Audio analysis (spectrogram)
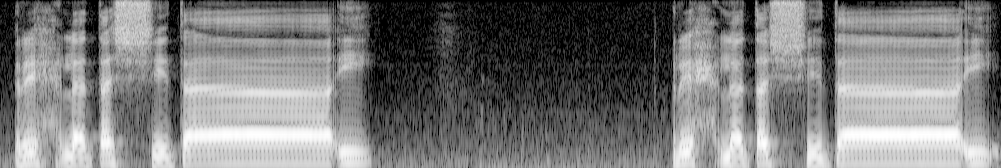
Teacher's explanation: تو یہاں پر شتائی، یہاں دیکھیے تا الف زبر تا، یہ ہو گیا الف مدہ، الف سے پہلے زبر ہے تو الف مدہ، اور اس کے بعد حمزہ اسی کلمے میں ہے شتائی، حمزہ اسی کلمے میں ہے تو یہاں مد متصل ہے، بڑا والا مد لگا ہوا ہے جو شکلاً بڑا ہے، اسے 2، 2.5، 3، 4 الف تک کھینچ کر پڑھیں گے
